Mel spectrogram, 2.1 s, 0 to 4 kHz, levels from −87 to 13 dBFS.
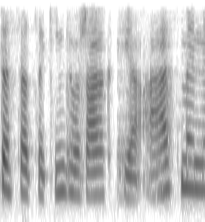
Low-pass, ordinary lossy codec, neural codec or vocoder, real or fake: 3.6 kHz; AAC, 24 kbps; none; real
